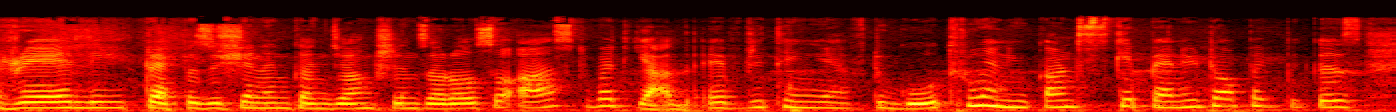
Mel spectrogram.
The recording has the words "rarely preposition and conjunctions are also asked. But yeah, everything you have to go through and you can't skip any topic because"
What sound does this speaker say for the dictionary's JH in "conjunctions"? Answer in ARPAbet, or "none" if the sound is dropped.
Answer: JH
